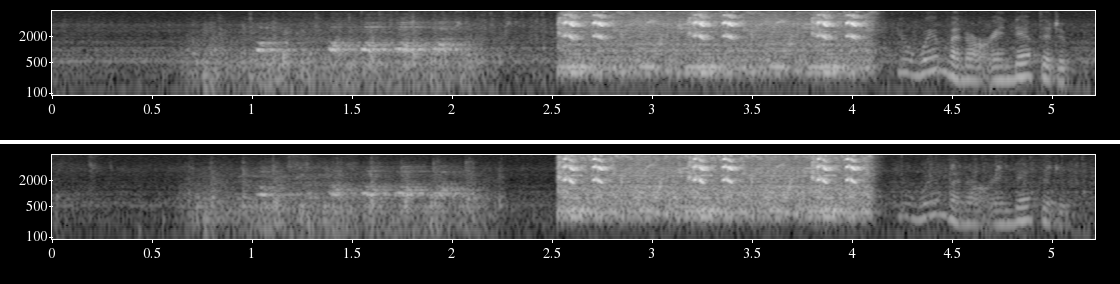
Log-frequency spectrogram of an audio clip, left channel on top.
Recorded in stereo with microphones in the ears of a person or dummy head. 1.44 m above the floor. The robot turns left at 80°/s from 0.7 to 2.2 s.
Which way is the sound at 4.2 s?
55° left (ahead or behind).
